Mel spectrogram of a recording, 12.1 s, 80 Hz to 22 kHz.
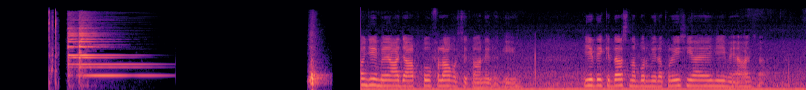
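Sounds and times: notification bell ding: 0:01.0 - 0:02.6.

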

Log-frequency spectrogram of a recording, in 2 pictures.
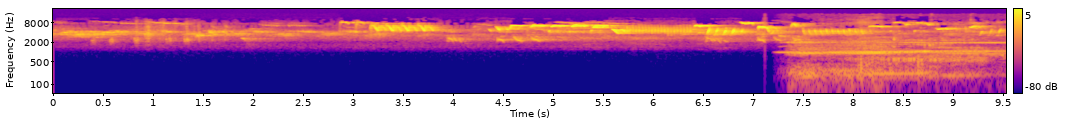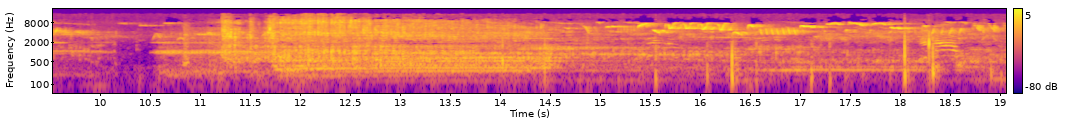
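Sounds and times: birds chirping: 0:07.2 - 0:19.0
water rushing: 0:10.6 - 0:19.0.

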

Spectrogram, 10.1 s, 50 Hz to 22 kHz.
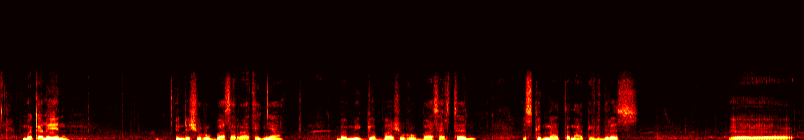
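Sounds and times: faint outdoor background noise: 0:00.0 - 0:10.0
man speaking: 0:00.2 - 0:01.0, 0:02.2 - 0:08.1, 0:09.1 - 0:10.0.

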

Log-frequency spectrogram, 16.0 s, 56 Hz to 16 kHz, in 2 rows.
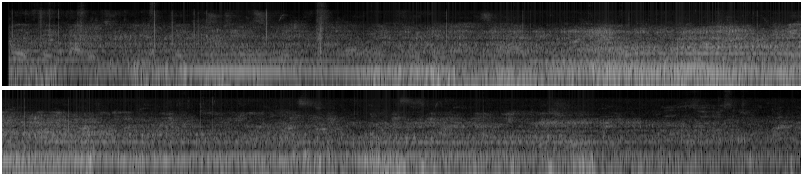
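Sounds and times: light aircraft propeller drone: 0:00.1 - 0:15.9.

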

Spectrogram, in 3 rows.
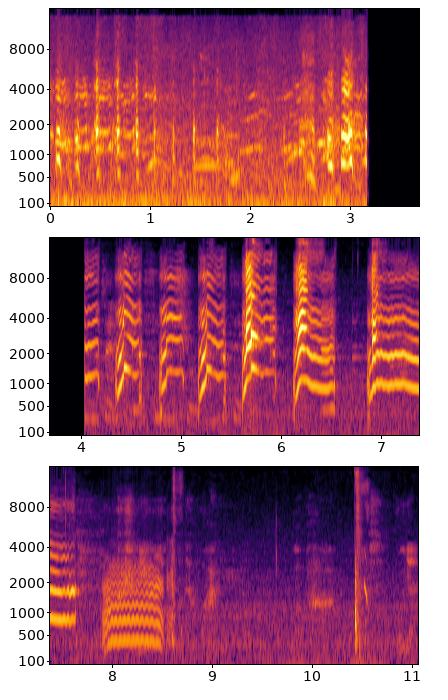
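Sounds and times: puppy yelping: 0:04.0 - 0:08.7.

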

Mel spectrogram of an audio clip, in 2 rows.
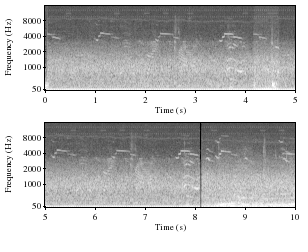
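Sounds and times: high whistled bird notes: 0:00.0 - 0:06.8, 0:07.6 - 0:10.0
squawky bird calls: 0:00.0 - 0:10.0
steady low hum: 0:00.0 - 0:10.0.

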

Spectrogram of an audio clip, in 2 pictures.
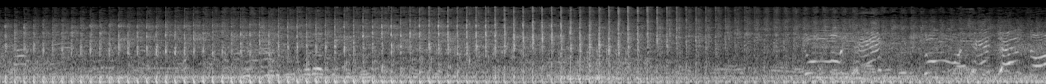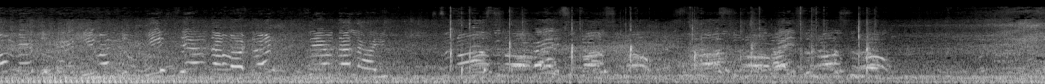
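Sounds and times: small engine running: 0:00.0 - 0:20.9
voices: 0:00.0 - 0:20.9.

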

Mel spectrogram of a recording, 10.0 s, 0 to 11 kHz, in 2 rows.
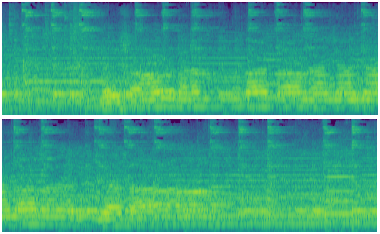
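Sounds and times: metallic percussion beat: 0:00.0 - 0:10.0
devotional chant singing: 0:01.3 - 0:08.4.

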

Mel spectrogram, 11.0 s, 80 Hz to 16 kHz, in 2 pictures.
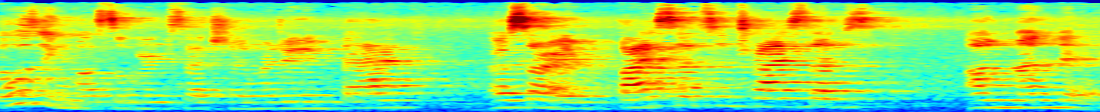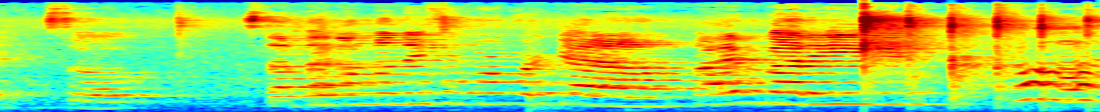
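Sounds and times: hands clapping: 0:09.8 - 0:11.0.

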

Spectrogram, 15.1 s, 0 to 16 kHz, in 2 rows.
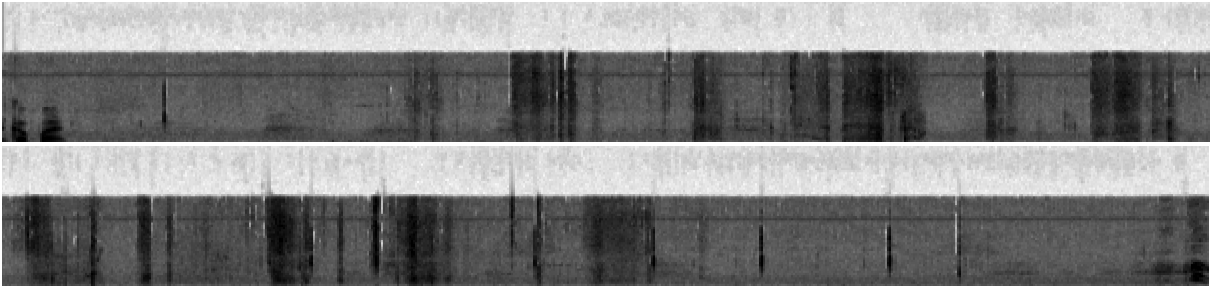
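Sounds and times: footsteps crunching in snow: 0:02.4 - 0:12.0.

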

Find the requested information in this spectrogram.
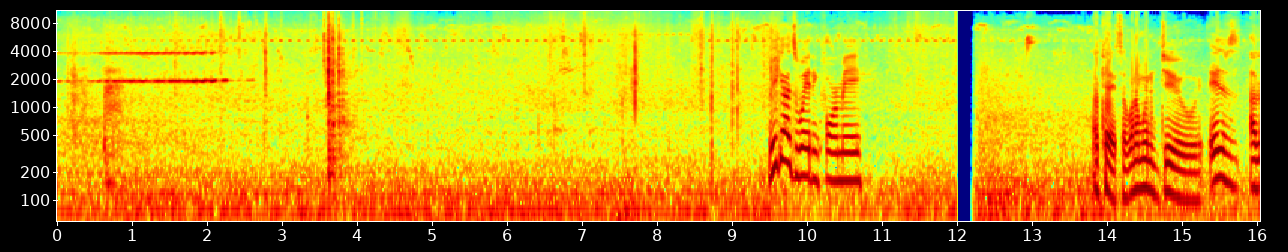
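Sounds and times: thin steady whine: 0:00.0 - 0:12.0
wind and road noise: 0:00.0 - 0:16.0.

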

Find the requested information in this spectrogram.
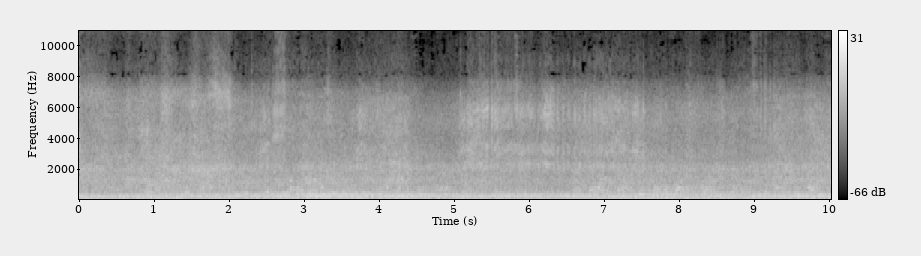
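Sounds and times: dirt bike engines revving: 0:00.0 - 0:10.0.

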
